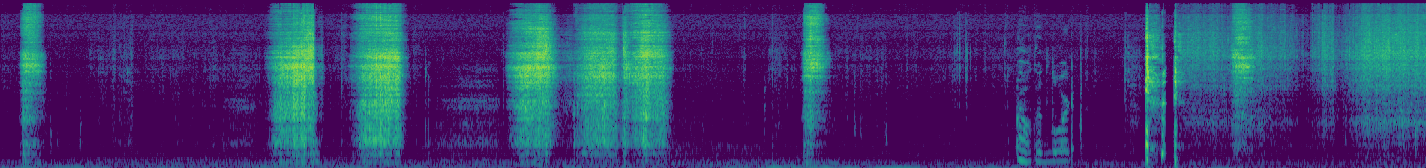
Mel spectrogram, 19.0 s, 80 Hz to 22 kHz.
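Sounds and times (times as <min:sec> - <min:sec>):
air bursts through nose: 0:00.3 - 0:00.6, 0:03.5 - 0:05.5, 0:06.7 - 0:09.0, 0:10.7 - 0:11.1, 0:15.8 - 0:17.2.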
